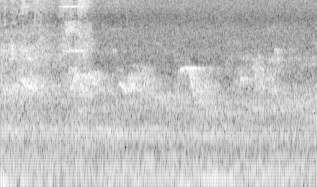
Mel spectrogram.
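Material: Nothing is struck.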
